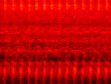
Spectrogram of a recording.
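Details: Yamaha Freego scooter after a smart-key ignition that wouldn't turn was fixed by repairing the existing SCU (no new parts): quick, even putter of about ten pulses a second with no skips or rattles; normal idle.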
